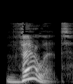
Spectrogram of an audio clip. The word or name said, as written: valet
